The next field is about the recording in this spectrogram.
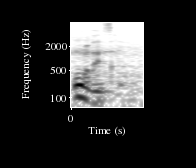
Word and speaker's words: Rabassa: Yeah, Rabassa.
